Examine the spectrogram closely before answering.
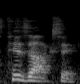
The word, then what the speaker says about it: Tizoxic: So we had Noah Kai, Tizoxic? You have to forgive the pronunciation on some of these. Tizoxic. Oh, like it's toxic, but it's Tizoxic.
